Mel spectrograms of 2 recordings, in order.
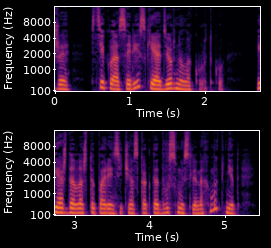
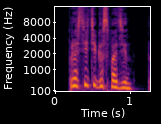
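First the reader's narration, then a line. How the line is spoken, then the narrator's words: Embarrassed girl's babble. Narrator (Russian): пролепетала смущенная девушка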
